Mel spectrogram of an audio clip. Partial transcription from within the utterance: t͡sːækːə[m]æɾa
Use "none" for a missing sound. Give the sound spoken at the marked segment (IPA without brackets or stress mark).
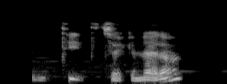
n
